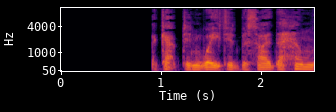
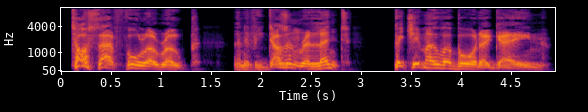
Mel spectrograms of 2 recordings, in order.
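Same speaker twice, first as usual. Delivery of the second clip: raised, higher commanding voice; barked order; 5 semitones higher, 5 dB louder than usual. A narrator's reading. Captain ordering Vasco about the sailor, loud command. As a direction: call out the order with impatience.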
